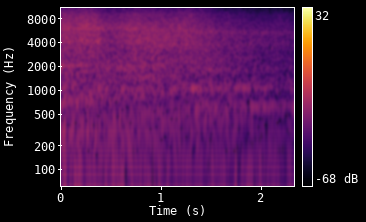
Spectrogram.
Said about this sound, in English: The plane begins taking off.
